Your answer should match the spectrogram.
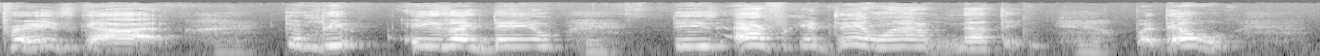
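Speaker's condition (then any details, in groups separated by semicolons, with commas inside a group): Cerebral palsy; uses wheelchair, age 42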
